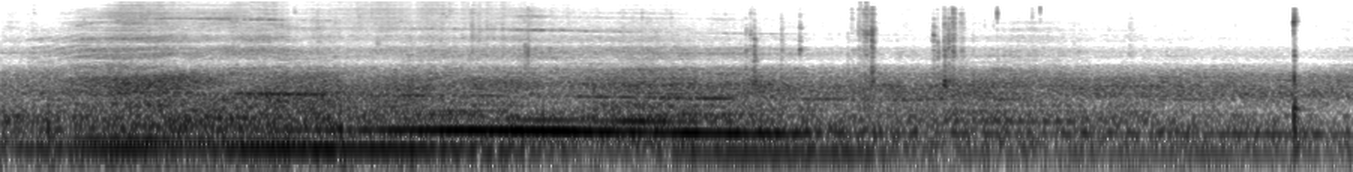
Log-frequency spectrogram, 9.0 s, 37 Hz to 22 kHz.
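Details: 1997 Ford Powerstroke diesel cold start at about 20°F in snow after sitting a couple of weeks: deep clatter swells as it fires, settles into a fast steady beat, a little grouchy; no clear fault.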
